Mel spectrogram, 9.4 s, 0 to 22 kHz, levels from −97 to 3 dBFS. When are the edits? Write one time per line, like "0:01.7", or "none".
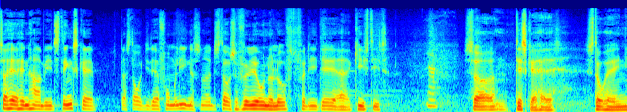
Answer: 0:07.7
